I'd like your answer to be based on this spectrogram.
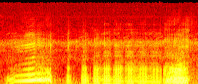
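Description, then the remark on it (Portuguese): A large animal's wheeze-honk call, loud: a drawn-out wheezing note, then a quick run of deep, rhythmic honking pulses ending in one strong blast. No one speaks. “Grunhidos e guinchos fazem parte do seu amplo repertório vocal.”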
